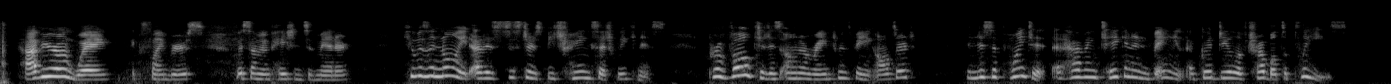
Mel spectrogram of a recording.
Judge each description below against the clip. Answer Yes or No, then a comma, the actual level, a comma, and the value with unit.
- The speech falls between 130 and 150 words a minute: No, average, 175 wpm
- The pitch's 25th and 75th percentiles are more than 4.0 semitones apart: Yes, average, 5.2 semitones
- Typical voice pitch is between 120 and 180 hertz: No, very high, 280 Hz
